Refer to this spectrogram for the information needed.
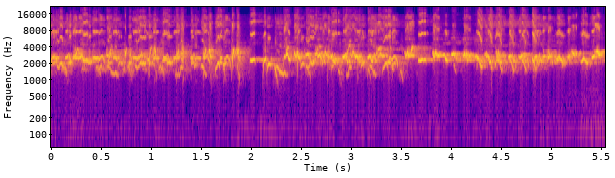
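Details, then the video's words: Sooty-headed bulbul in full song, a long rolling ngeropel style used to stir other bulbuls into singing: dense, continuous chattering and warbled notes run without pause, briefly dipping near two seconds, then resuming as a bright, busy stream. "TERUCk gacor ropel panjang buat pancingan terucu biar bunyi"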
